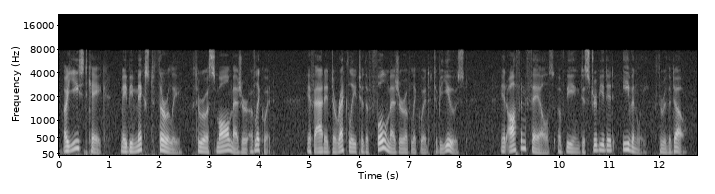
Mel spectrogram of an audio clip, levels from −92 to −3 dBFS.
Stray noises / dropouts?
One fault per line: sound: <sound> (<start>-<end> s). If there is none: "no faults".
no faults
